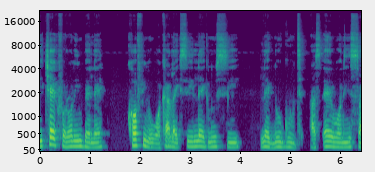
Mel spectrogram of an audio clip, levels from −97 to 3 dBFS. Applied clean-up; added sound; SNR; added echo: none; none; none; none.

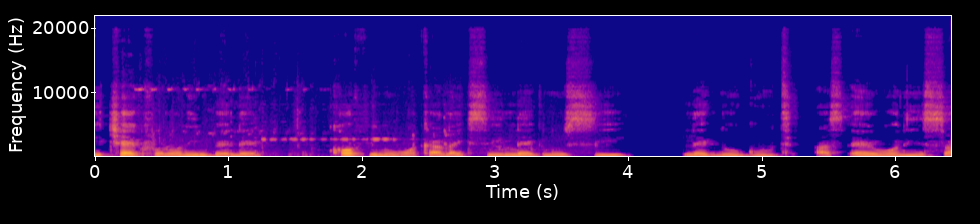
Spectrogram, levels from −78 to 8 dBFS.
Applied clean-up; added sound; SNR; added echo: neural mask model RNNoise.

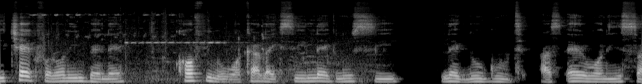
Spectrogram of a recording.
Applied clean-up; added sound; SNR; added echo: none; Subway, metro, underground; 16 dB; none.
